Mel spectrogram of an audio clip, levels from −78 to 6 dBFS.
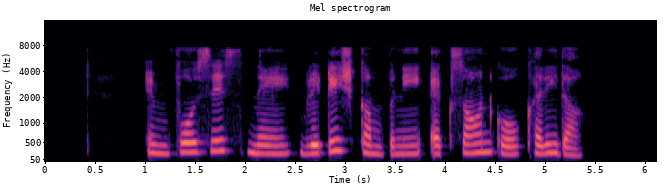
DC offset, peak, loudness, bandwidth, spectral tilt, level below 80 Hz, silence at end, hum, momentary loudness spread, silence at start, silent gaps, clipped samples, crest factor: under 0.1%; -8 dBFS; -24 LUFS; 8 kHz; -4 dB/octave; -76 dBFS; 0.75 s; none; 8 LU; 1 s; none; under 0.1%; 18 dB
